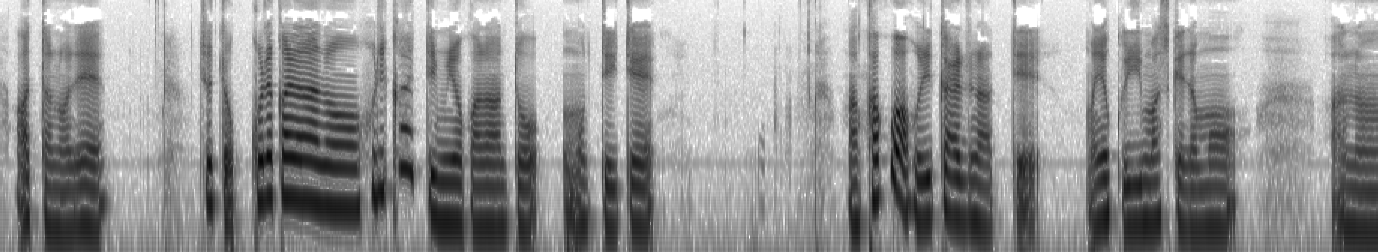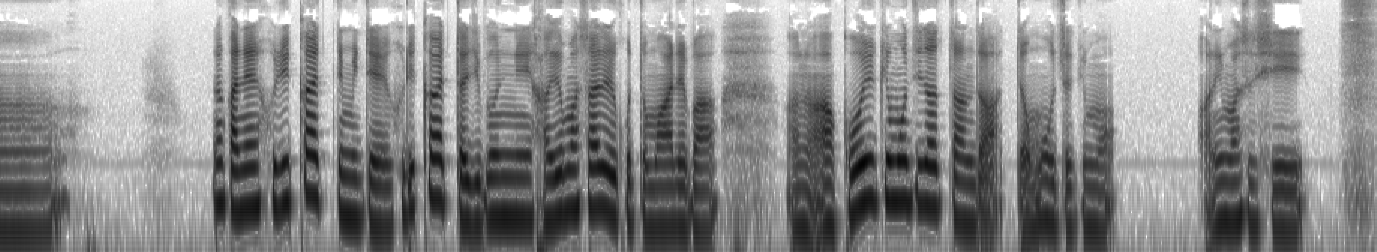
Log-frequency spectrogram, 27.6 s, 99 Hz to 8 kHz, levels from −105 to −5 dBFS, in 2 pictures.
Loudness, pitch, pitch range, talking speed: -19 LUFS, 165 Hz, 150-215 Hz, 250 characters per minute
